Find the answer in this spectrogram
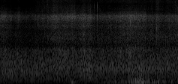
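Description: Quiet outdoor night ambience: a steady high-pitched hiss, with a few soft shuffling sounds in the second half.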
